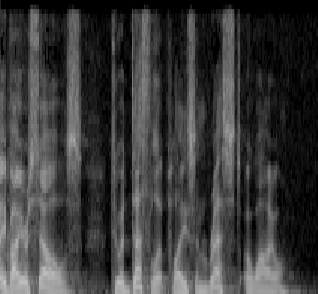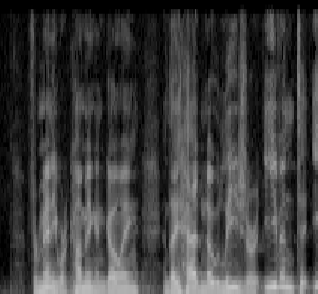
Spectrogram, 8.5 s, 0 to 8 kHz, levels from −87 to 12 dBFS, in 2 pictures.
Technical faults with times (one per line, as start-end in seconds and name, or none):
none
